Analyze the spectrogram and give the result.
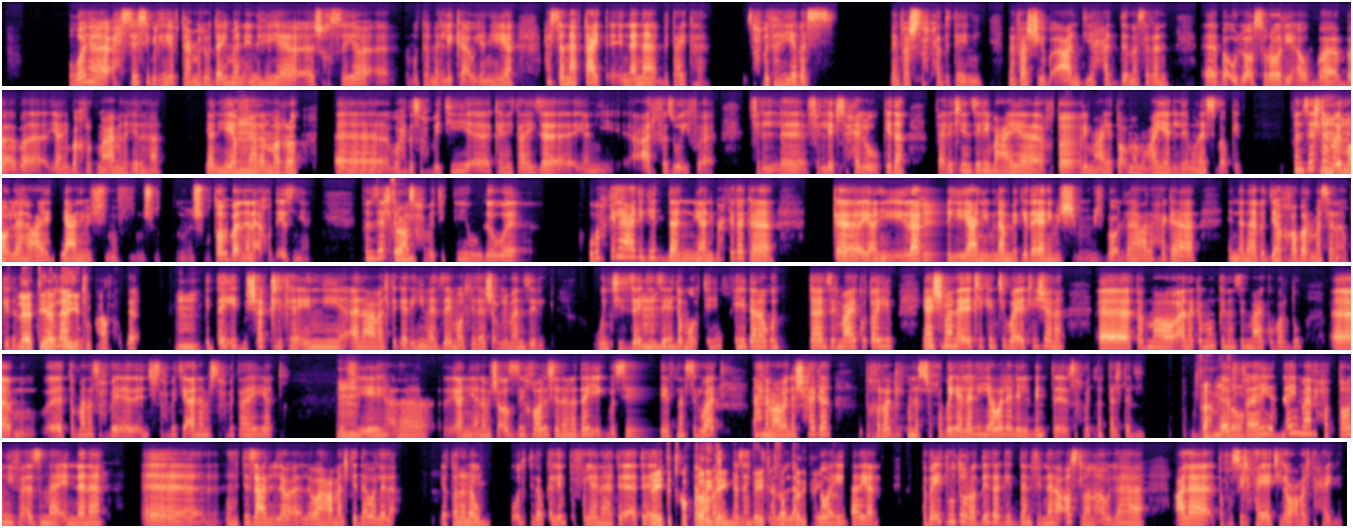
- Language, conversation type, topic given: Arabic, advice, إزاي أتعامل مع صاحب متحكم بيحاول يفرض رأيه عليّا؟
- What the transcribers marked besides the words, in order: distorted speech; tsk; other background noise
